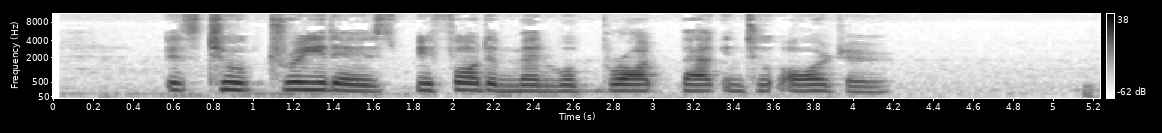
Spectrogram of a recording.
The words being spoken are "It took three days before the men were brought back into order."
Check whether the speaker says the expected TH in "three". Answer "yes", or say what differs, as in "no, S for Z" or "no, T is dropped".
no, T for TH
